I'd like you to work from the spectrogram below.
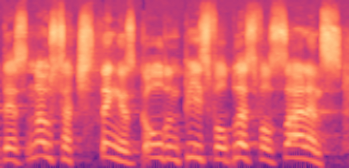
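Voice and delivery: frustrated rant. Acted. Boy ranting.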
